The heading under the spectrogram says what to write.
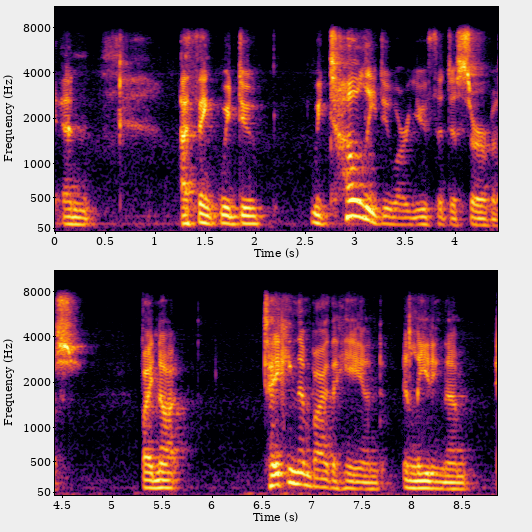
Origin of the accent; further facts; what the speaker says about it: Pittsburgh, Pennsylvania, United States; I grew up in Pittsburgh in the 70s. How could I not be? I had to be a clandestine Steelers fan when I was in Lancaster because all those Eagles fans are just, they'll kill you. But no, now that I'm down here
